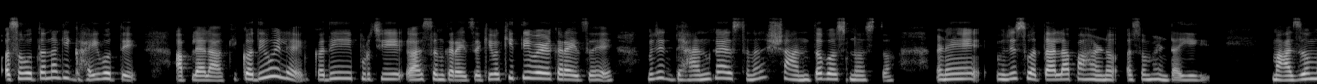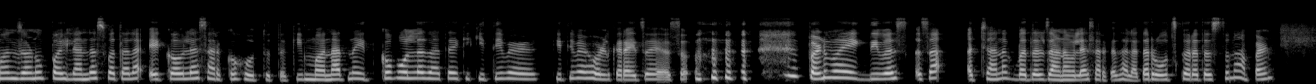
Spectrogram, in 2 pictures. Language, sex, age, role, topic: Marathi, female, 25-29, guest, ध्यानामुळे तुमची झोप सुधारली का? तुमचा अनुभव कसा आहे?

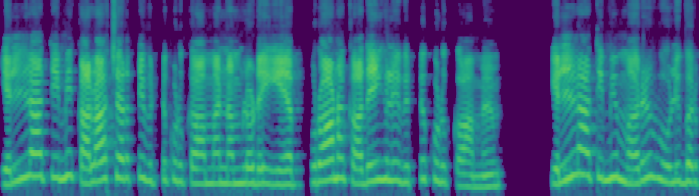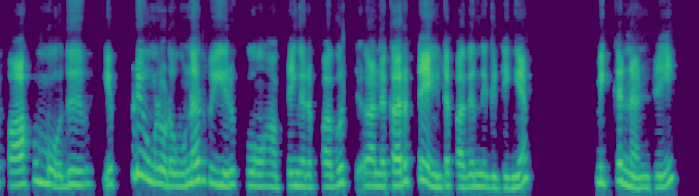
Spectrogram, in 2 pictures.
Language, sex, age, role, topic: Tamil, female, 35-39, host, பழைய தொலைக்காட்சி நிகழ்ச்சிகளை மறுபடியும் பார்க்கும்போது உங்களுக்கு என்ன மாதிரி உணர்வு வரும்?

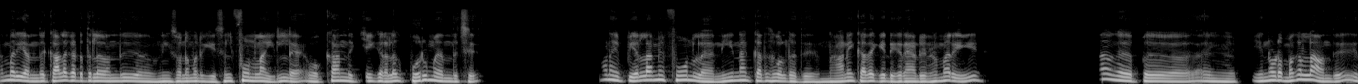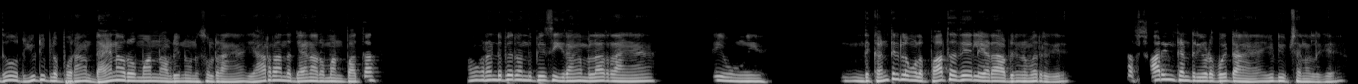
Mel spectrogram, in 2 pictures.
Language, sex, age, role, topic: Tamil, male, 25-29, host, தாத்தா-பாட்டி சொல்லிய கதைகள் உங்களுக்கு என்ன நினைவுகளைத் தூண்டுகின்றன?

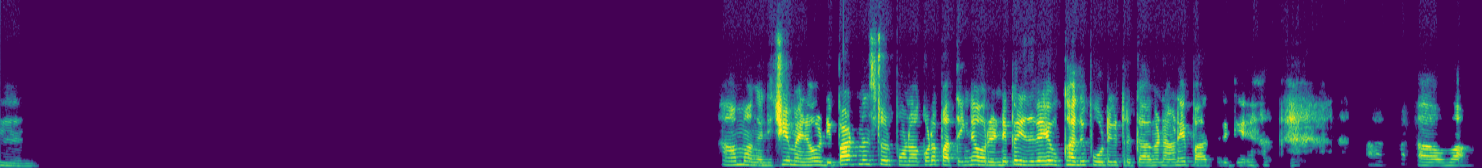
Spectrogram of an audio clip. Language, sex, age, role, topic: Tamil, female, 30-34, host, பிளாஸ்டிக் பயன்பாட்டை குறைக்க, வீட்டிலும் நிகழ்ச்சிகளிலும் உணவு பகிரும்போது நீங்கள் என்ன மாற்றங்கள் செய்கிறீர்கள்?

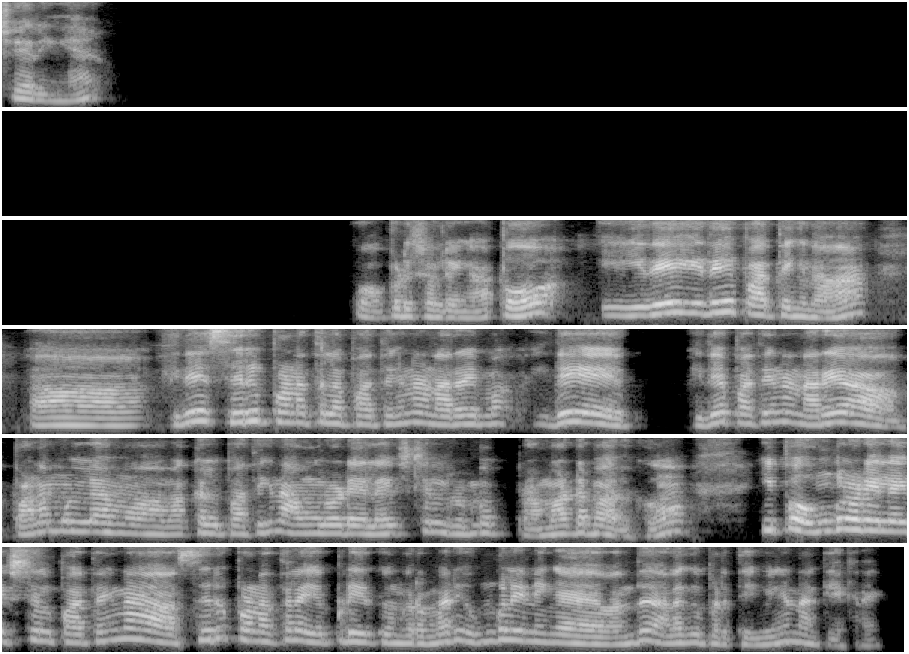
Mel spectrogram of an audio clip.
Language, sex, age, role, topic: Tamil, male, 20-24, host, குறைந்த செலவில் உங்கள் உடை அலங்காரத்தை எப்படி மேம்படுத்துகிறீர்கள்?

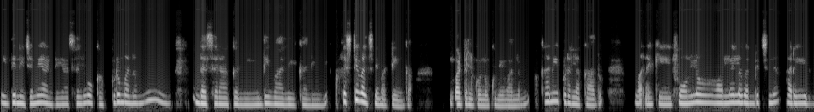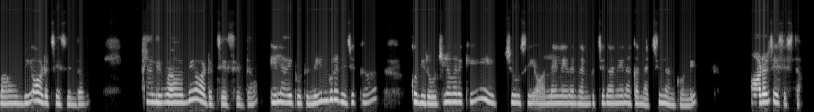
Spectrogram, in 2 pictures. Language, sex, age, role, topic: Telugu, female, 25-29, guest, దుస్తుల్లో మీ వ్యక్తిత్వం నిజంగా కనిపిస్తుందా?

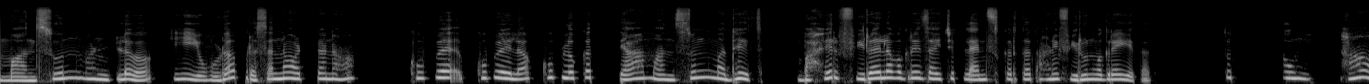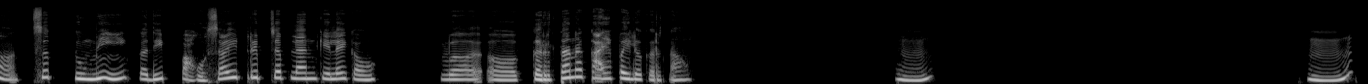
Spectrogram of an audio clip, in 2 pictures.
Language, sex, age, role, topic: Marathi, female, 30-34, host, पावसाळ्यात बाहेर फिरण्यासाठी सर्वोत्तम तयारी कशी करावी आणि अनुभवातून कोणते धडे मिळतात?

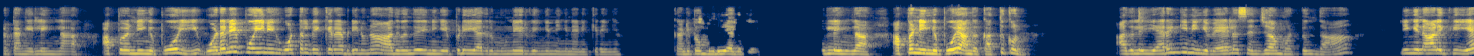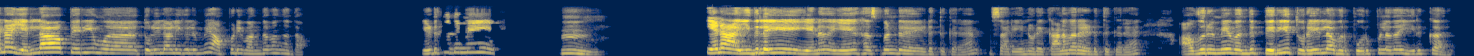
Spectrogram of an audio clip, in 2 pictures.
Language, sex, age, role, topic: Tamil, female, 30-34, guest, படிப்பிற்கு பணம் இல்லாமல் கற்றுக்கொள்ள நீ என்ன செய்வாய்?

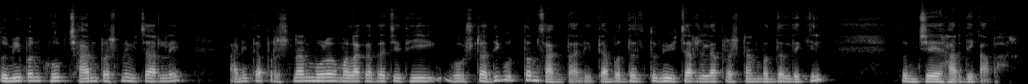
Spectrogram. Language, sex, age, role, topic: Marathi, male, 40-44, guest, एखाद्या उत्सवात सहभागी झाल्यावर तुमच्या दृष्टीकोनात काय बदल झाला?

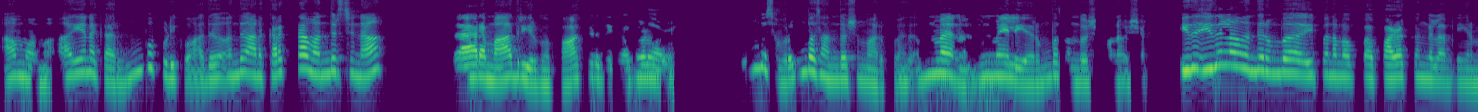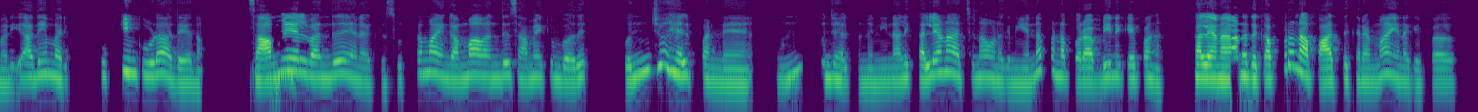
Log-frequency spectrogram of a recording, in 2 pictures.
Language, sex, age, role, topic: Tamil, female, 35-39, guest, தினசரி சிறு பழக்கங்கள் வளர்ச்சிக்கு எவ்வாறு உதவுகின்றன?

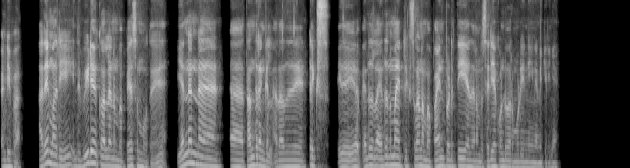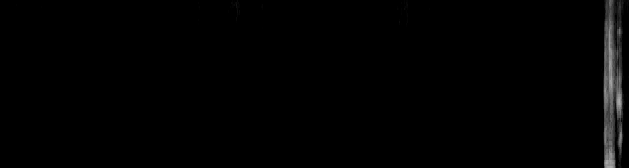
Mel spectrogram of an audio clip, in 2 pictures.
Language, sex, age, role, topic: Tamil, male, 25-29, host, வீடியோ அழைப்பில் உடல்மொழி எப்படிப் மாறுகிறது?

